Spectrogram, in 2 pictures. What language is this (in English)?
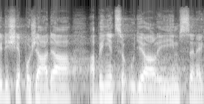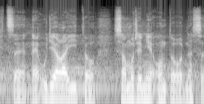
Czech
